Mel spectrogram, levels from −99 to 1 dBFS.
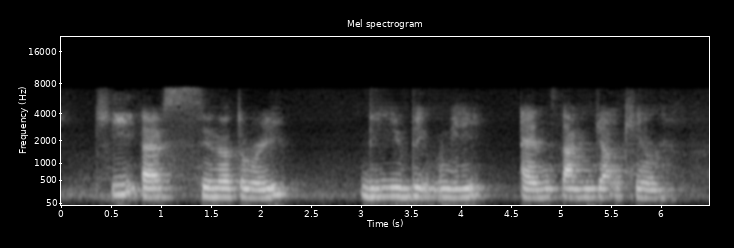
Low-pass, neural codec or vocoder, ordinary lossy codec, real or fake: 7.2 kHz; codec, 16 kHz, 1.1 kbps, Voila-Tokenizer; Opus, 64 kbps; fake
